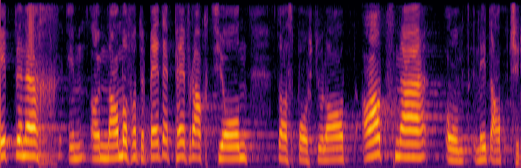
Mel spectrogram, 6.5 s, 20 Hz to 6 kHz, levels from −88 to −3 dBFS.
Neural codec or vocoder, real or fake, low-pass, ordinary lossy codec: none; real; 5.4 kHz; AAC, 48 kbps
